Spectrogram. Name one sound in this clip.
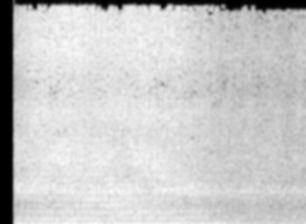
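A truck drives past close by with a low engine rumble that fades away.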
